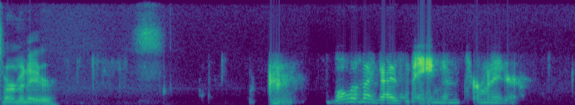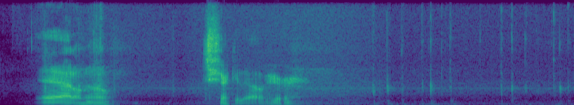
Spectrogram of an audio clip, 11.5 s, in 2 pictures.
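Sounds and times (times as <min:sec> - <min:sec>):
speech: 0:00.0 - 0:00.7, 0:02.7 - 0:05.3, 0:06.1 - 0:07.0, 0:07.8 - 0:08.8
computer keyboard typing a search: 0:09.4 - 0:11.4.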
